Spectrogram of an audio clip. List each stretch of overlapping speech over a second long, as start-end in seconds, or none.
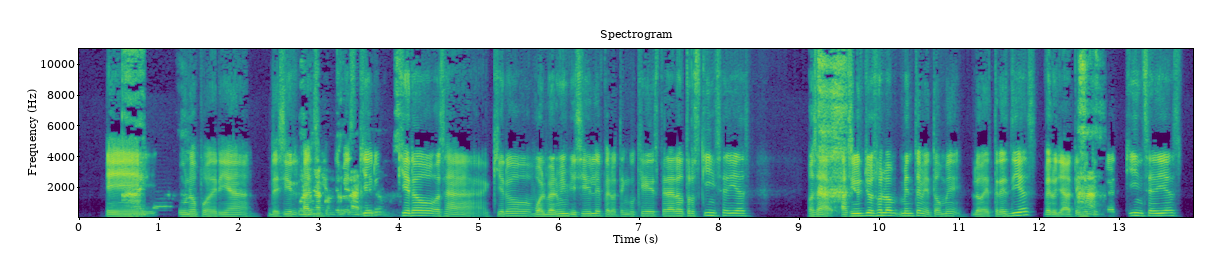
2.7-4.0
